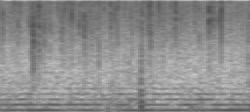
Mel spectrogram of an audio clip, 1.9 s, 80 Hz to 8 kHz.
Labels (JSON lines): {"label": "biophony, midshipman", "recorder": "SoundTrap 500"}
